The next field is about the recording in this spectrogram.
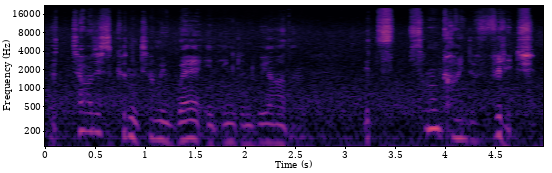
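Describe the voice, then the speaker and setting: An actor playing a learned, eloquent time traveller in an audio drama, with a theatrical, drily humorous manner. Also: male voice, mid-range voice, lively intonation, moderate pace, background noise, natural voice. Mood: musing. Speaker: lead actor.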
